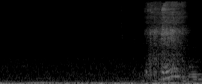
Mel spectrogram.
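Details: Adult sneezing: low room hum, a couple of brief catching breaths, then a single sudden, forceful, voiced sneeze.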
